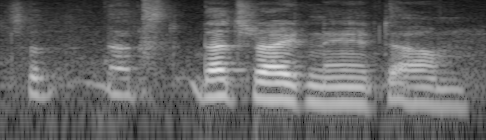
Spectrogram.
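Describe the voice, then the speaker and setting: A man from India with an Indian accent, answering conversationally as an interview guest, earnest and somewhat halting. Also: on the high side. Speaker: interview guest, agricultural scientist.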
